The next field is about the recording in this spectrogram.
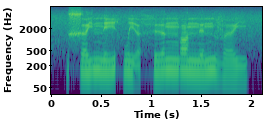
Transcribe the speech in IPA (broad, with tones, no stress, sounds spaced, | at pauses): x ə˨˦ j n i˨˦ h w ḭ˧˨ ə̯ h ɨ˨˦ ə̯ ŋ ɔ˧ n ɨ˨˦ n v ə˨˩ j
